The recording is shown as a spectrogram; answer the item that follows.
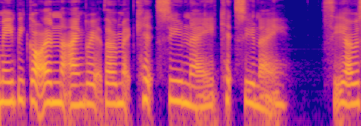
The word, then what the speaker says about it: Kitsune: Kitsune. Kitsune. See, I was saying it wrong. Kitsune.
